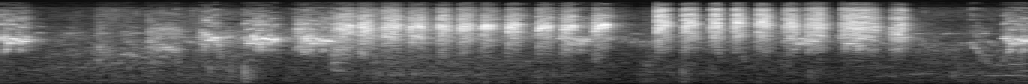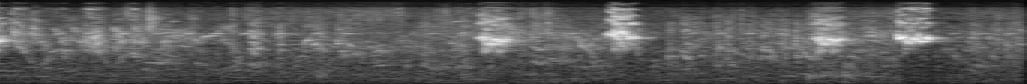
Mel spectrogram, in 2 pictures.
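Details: Budgerigars, young birds from last year, released into a new aviary; bursts of rapid rasping chatter early on, then scattered sharp chirps separated by quieter gaps.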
